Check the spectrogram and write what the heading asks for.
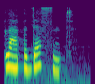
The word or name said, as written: lapidescent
